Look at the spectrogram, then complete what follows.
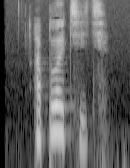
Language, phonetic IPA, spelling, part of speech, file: Russian, [ɐpɫɐˈtʲitʲ], оплатить, verb, Ru-оплатить.ogg
- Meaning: 1. to pay, to repay, to pay off 2. to remunerate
